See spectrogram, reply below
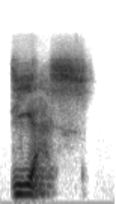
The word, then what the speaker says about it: Dias: Dias. Let's give him his proper pronunciation. Dias.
